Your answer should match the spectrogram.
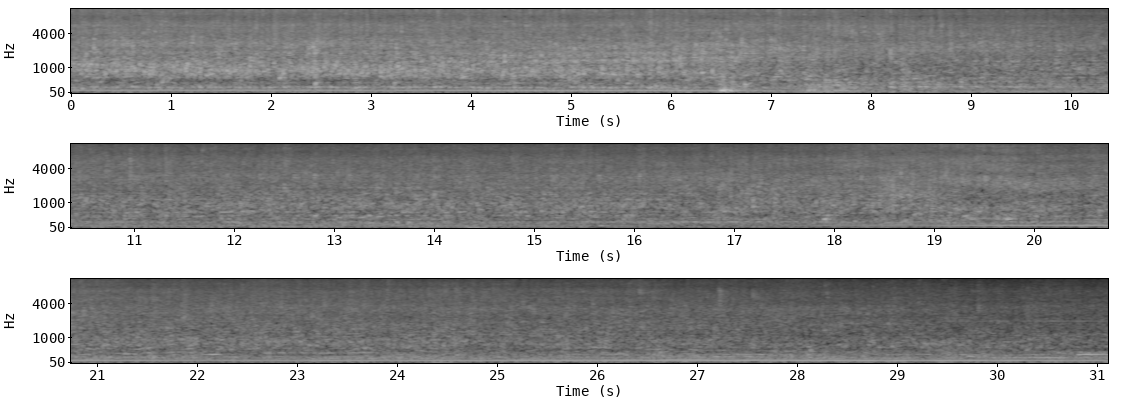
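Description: Water from a small stone waterfall splashing and trickling steadily into an indoor koi pond, louder for the first several seconds and then softer. A steady low hum runs underneath.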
